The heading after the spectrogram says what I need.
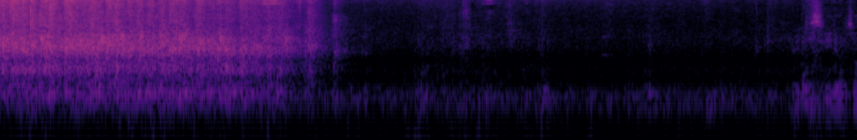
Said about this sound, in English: So a round of applause for the panelists that I'll be talking to.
